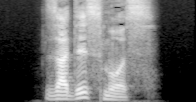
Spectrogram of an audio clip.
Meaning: sadism
- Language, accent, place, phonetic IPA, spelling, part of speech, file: German, Germany, Berlin, [zaˈdɪsmʊs], Sadismus, noun, De-Sadismus.ogg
